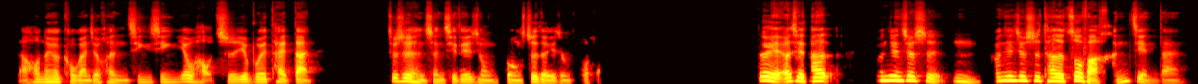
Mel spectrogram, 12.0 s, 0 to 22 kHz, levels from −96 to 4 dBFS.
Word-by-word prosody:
然 - - -9
后 125 0 -5
那 130 +1 -2
个 125 -2 -1
口 115 - -6
感 100 -1 -2
就 110 +2 -5
很 110 -5 -8
清 120 +3 -9
新， 120 +1 -8
又 145 0 -1
好 - - -6
吃， 115 0 -4
又 125 0 0
不 120 +2 -5
会 125 - +1
太 - - -1
淡， - - +1 0.7
就 155 - -3
是 155 -1 +3
很 120 -5 -2
神 110 +2 -4
奇 110 +3 -3
的 115 +1 -3
一 - - -1
种 110 -2 -7
广 105 -3 -4
式 130 +4 -1
的 110 -3 0
一 - - -3
种 100 -2 -10
做 - - -12
法。 - - -22 1.6
对， 185 -5 +6
而 145 - +5
且 165 -2 +4
它 175 +1 +5 0.5
关 195 0 +1
键 200 -1 +6
就 200 0 +5
是 160 - -1
嗯， 130 -7 -6
关 180 - -4
键 195 0 +5
就 195 - +4
是 190 0 +1
它 170 -1 +1
的 160 - +7
做 185 +4 +5
法 170 - +6
很 140 +8 -7
简 120 - -5
单。 105 0 -12
125 Hz, 265 characters per minute, -23 LUFS, 110-165 Hz, 1.6 s, 的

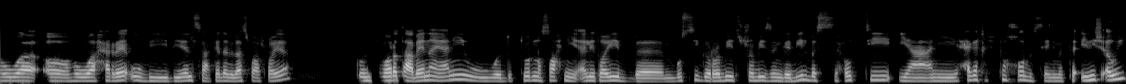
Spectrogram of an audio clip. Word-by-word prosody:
هو 170 0 +3
آه، 165 -2 +2
هو 165 0 +3
حراق 180 +2 +2
وبي 165 -3 -1
بيلسع 175 +3 -1
كده 165 0 -2
بيلسوع 160 0 -1
شوية. 180 - -2 0.6
كنت 175 -2 -1
مرة 185 +2 +7
تعبانة 185 +1 +5
يعني 210 +6 +1
والدكتور 155 0 -2
نصحني 180 -2 -2
قال - - 0
لي: 180 - +2
"طيب، 175 -4 +1 0.4
بصي 175 +5 -7
جربي 175 +1 +2
تشربي 180 0 -1
زنجبيل، 165 +4 0
بس 180 -1 -5
حطي 205 +2 -4
يعني 155 -1 0
حاجة 210 - 0
خفيفة 205 +1 -7
خالص، 185 -6 -4
يعني 155 -1 -3
ما 155 - -3
تتقليش 185 +7 0
أوي؛ 230 +8 +4
175 Hz, 170 wpm, -25 LUFS, 160-185 Hz, 0.6 s, مرة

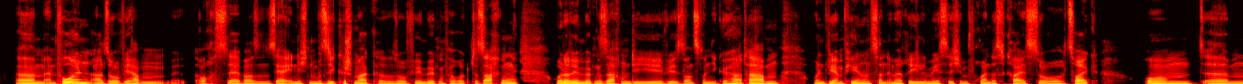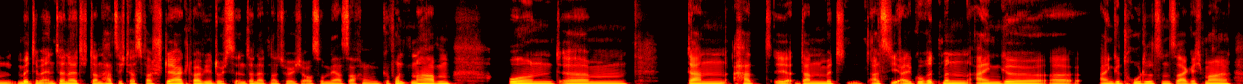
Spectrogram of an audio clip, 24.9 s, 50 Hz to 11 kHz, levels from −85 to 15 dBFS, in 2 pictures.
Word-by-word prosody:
ähm, 120 -1 +4
empfohlen. 195 - +4
Also 120 -3 0
wir 115 0 +1
haben, 120 +2 -2
äh, 165 - -16 0.2
auch 125 -2 -7
selber 125 +1 -2
so 120 - -3
'n 115 - -3
sehr 115 +1 0
ähnlichen 125 0 -2
Musikgeschmack. 145 +1 0
Also 115 -1 -2
wir 120 - +1
mögen 125 -1 -1
verrückte 120 +2 -4
Sachen 180 +1 0 0.4
oder 125 -1 +5
wir 125 - +6
mögen 120 -1 +2
Sachen, 120 +1 0
die 115 -1 -1
wir 115 0 -1
sonst 115 -1 -4
noch 120 - -1
nie 110 - -3
gehört 140 +8 +2
haben. 130 -2 +5 0.3
Und 120 -2 -1
wir 120 - +3
empfehlen 125 +2 +1
uns 120 -1 +1
dann 120 0 -3
immer 120 -2 -1
regelmäßig 115 -1 -1
im 115 - -4
Freundeskreis 115 +1 -1
so 110 -2 -1
Zeug. 180 - 0 0.5
Und, 145 -1 +2
ähm, 130 -1 0
mit 185 +5 +2
dem 170 - 0
Internet 145 -2 +1
dann 115 -1 0
hat 120 +1 -1
sich 120 - -5
das 115 0 -2
verstärkt, 150 +9 +1
weil 110 -1 +3
wir 110 - +2
durch's 110 -3 -3
Internet 115 -3 -2
natürlich 115 -1 -5
auch 110 - -4
so 115 +2 -5
mehr 110 -2 -2
Sachen 110 -1 -4
gefunden 155 - 0
haben. 135 +1 +4 0.5
Und, 130 -1 +4
ähm, 125 -1 +1 0.6
dann 140 +4 +2
hat, 145 -1 -2 0.2
äh 140 -2 0
dann 130 -2 +1
mit 130 0 -1 0.2
als 130 -5 -1
die - - -4
Algorithmen 160 +6 +1
einge 135 -1 +2 0.3
äh, - - -12 0.2
eingetrudelt 130 0 0
sind, 125 -1 -3
sage 120 0 -1
ich - - -11
mal, 120 0 +3
125 Hz, 190 wpm, -22 LUFS, 115-135 Hz, 0.6 s, wir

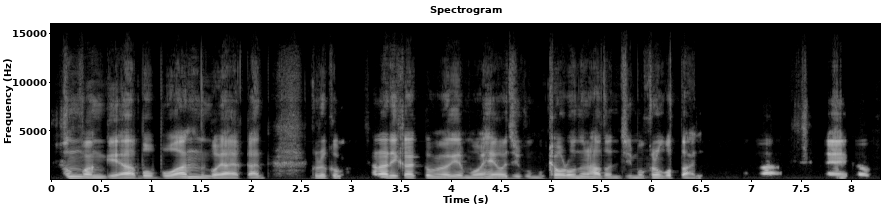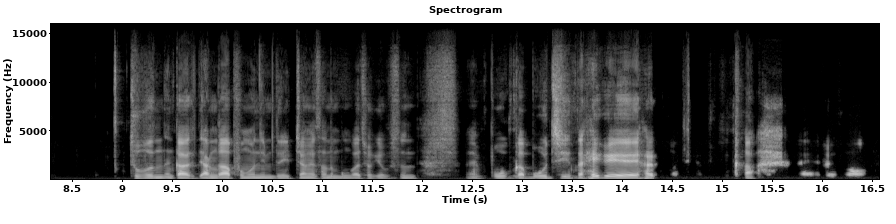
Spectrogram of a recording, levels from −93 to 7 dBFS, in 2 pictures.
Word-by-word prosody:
무슨 155 0 -1
관계야? 105 -7 +1
뭐, 95 -1 -2
뭐 95 +1 +1
하는 135 -3 0
거야 - - +2
약간. - - -3 0.5
그럴 125 0 -4
거면 120 0 -7 0.3
차라리 140 -1 +3
깔끔하게 135 -4 -1
뭐 95 -2 -5
헤어지고 115 -3 -3
뭐 95 -3 -16
결혼을 110 0 0
하든지 100 -5 -3
뭐 95 0 -8
그런 120 +1 -1
것도 145 - -1
아니고. - - -12 0.4
뭔가 - - -4 0.6
네 100 -2 +5
그런 - - -1 0.9
두 110 - -5
분 115 +2 -3
그러니까 105 -4 +4
양가 105 +1 +5
부모님들 100 -2 -6
입장에서는 95 +4 -5
뭔가 95 -2 -7
저게 90 0 -10
무슨 85 0 -11 0.5
예 - - -11
뭐가 100 0 0
뭐지? 95 - +1
해괴할 165 -6 +7
것 - - -17
같아요. 475 - -17 0.3
그러니까 - - 0
네, - - +4 0.5
그래서 - - -2
110 Hz, 335 characters per minute, -24 LUFS, 95-130 Hz, 0.9 s, 해괴할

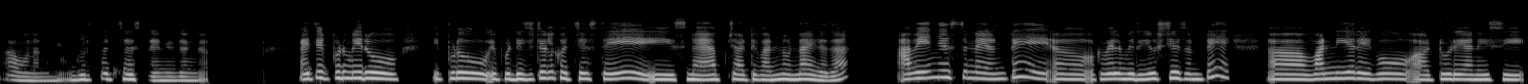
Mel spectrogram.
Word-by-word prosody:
అవునవును. 175 0 -4 0.2
గుర్తొచ్చేస్తాయి 225 -3 -2
నిజంగ. 180 0 -3 1.0
అయితే 250 +3 +1
ఇప్పుడు 295 +4 0
మీరు 285 -1 +4 0.6
ఇప్పుడు 275 +4 0 0.3
ఇప్పుడు 245 0 +1
డిజిటల్‍కొచ్చేస్తే 255 0 0 0.5
ఈ - - +3 0.2
స్నాప్‌చాట్ 225 0 0
ఇవన్నున్నాయి 230 +2 +2
గదా! 190 +4 -1 0.6
అవి 265 +4 +1
ఏం 310 - -2
జేస్తున్నాయంటే 290 -2 -2 0.4
ఆహ్, 235 -2 -1
ఒకవేళ 250 +2 +1
మీరు 235 -2 +3
యూజ్ 255 -1 +1
చేసుంటే 250 +2 +1 0.6
ఆహ్, 235 -1 +2
1 250 +2 +1
ఇయర్ 280 -1 +1
ఎగో 250 +1 -1 0.3
ఆహ్, 220 0 -1
టుడే 240 -1 +2
అనేసి 225 0 +1
240 Hz, 110 wpm, -23 LUFS, 225-260 Hz, 1.0 s, మీరు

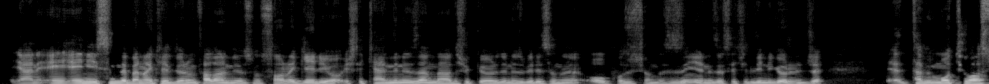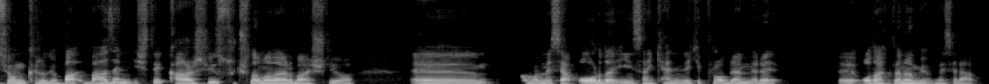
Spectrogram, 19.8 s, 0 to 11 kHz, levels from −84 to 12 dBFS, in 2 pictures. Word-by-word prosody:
Yani, 145 -1 -5
e - - -11 0.2
en 175 +1 +2
iyisini 165 0 +3
de 160 -1 +4
ben 155 - +3
hak 140 -3 0
ediyorum 125 +2 +2
falan 135 -2 +2
diyorsun. 115 +6 -4
Sonra 145 +1 -2
geliyor. 140 -2 +1
İşte, 130 -3 -9
kendinizden 130 +1 +2
daha 125 0 0
düşük 125 +1 -7
gördüğünüz 125 -1 0
birisini 125 +1 -2
o 130 -2 -2
pozisyonda 120 -2 -7
sizin 115 +6 -3
yerinize 125 -3 -1
seçildiğini 120 +1 -2
görünce, 130 +2 0 0.6
eee, 135 +1 -6
tabii, 165 -2 +1
motivasyon 135 +2 +3
kırılıyor. 115 -4 -2
Ba - - +5
bazen, 195 +6 +1
işte, 190 +5 -6
karşıyı 135 +3 +2
suçlamalar 135 -3 +2
başlıyor. 110 -3 -3 0.6
Emm, 130 0 +1 0.3
ama 180 +2 -2
mesela 175 +2 -1
orada 180 +4 +6
insan 150 -1 -5
kendindeki 140 +3 -5
problemlere, 140 +6 -1 0.6
eee, 135 0 -1
odaklanamıyor. 130 -4 +2
Mesela, 110 -1 -7
135 Hz, 135 wpm, -23 LUFS, 125-145 Hz, 0.6 s, orada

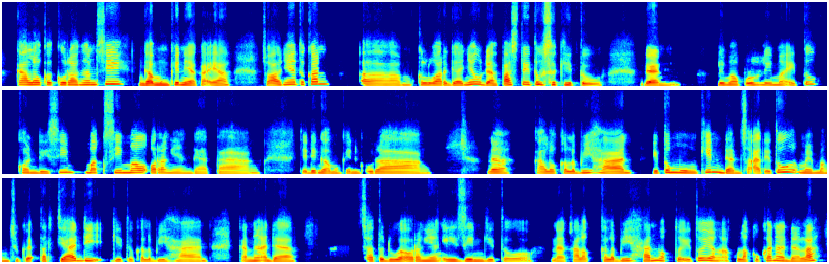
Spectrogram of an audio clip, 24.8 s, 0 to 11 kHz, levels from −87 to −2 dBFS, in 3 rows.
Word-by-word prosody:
Kalau 265 0 +5
kekurangan 260 0 +2
sih 335 -1 +2
enggak 210 -1 +6
mungkin 215 +4 +3
ya - - +5
Kak, - - +2
ya. 205 - +3 0.4
Soalnya 240 +8 +3
itu 295 - -2
kan, 330 - +5 0.4
mmm, 215 -1 -1
keluarganya 230 +1 +2
udah 200 -4 +4
pasti 265 +4 +4
tuh 290 -2 +4
segitu, 230 -9 0 0.4
dan 200 -2 +6 0.6
55 230 0 +1
itu 305 +10 -6 0.2
kondisi 235 +5 -3 0.2
maksimal 265 +1 +1
orang 235 -1 0
yang 200 -2 -6
datang. 190 +3 -5 0.4
Jadi - - -2
nggak 205 -2 +1
mungkin 200 +1 -5
kurang. 205 0 0 0.6
Nah, 210 -2 +2 0.2
kalau 215 -1 0
kelebihan, 215 0 +1 0.2
itu 230 +5 +1
mungkin 270 +4 +1
dan 200 -3 +2
saat 185 - +1
itu 300 - -2 0.2
memang 200 -3 -1
juga 185 -2 -2
terjadi, 240 - +1
gitu 205 -1 -4
kelebihan. 195 +1 -3 0.3
Karena 215 +4 +1
ada 190 -1 0 0.6
1, 220 -1 -1
2 205 -1 +3
orang 210 -1 +1
yang - - -9
izin 205 -1 +2
gitu. 195 +2 -4 0.2
Nah, 185 - -1
kalau 195 +1 -1
kelebihan, 225 +4 0
waktu 235 -5 -3
itu 280 - -2
yang 260 -4 +2
aku - - -4
lakukan 205 +5 -1
adalah, 195 +6 +3
215 Hz, 145 wpm, -22 LUFS, 200-245 Hz, 0.6 s, enggak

